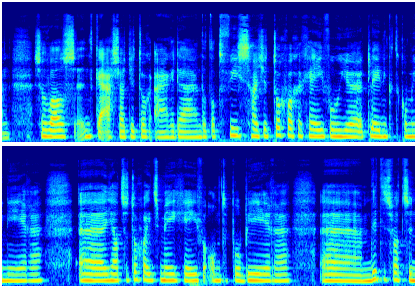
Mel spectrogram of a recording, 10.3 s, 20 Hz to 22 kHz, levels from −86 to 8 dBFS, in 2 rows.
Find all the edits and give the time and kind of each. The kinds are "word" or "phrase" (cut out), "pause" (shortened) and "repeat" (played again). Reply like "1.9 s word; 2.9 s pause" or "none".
0.9 s word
